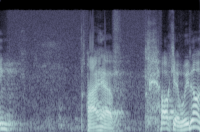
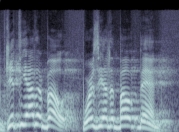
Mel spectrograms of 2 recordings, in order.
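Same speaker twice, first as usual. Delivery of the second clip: acted yelling out; 8 semitones higher than usual. Fishermen summoning the other boat, high mild yell. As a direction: call out urgently to another boat. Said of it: "they yell out".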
